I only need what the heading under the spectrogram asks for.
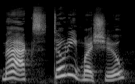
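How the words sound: It sounds weak, rising at the end.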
